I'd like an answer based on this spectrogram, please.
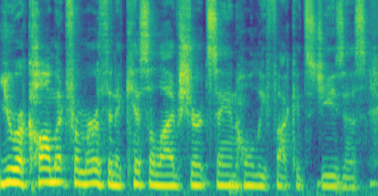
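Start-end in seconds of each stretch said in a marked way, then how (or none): none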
